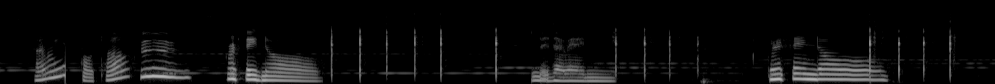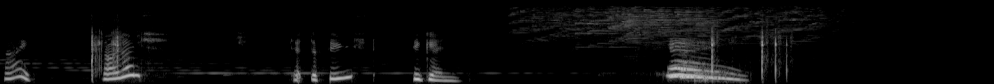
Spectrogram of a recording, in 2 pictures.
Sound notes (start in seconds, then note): 14.0 magic swooshes and students all cheer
